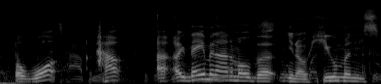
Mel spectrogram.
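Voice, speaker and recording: Noticeable background noise sits under a man speaking with lively intonation and a British accent. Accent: British-sounding pronunciation of horse. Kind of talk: casual chat. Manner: loud.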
